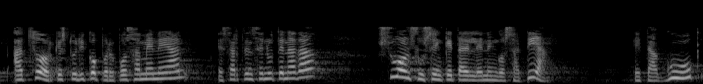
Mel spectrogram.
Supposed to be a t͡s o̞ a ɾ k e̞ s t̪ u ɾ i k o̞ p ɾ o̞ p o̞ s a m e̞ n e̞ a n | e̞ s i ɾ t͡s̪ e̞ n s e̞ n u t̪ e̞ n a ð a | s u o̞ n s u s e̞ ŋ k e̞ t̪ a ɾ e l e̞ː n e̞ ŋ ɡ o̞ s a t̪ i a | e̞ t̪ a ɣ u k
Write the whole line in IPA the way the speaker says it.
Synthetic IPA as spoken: a t͡s o̞ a ɾ k e̞ s t̪ u ɾ i k o̞ p ɾ o̞ p o̞ s a m e̞ n e̞ a n | e̞ s a ɾ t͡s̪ e̞ n s e̞ n u t̪ e̞ n a ð a | s u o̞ n s u s e̞ ŋ k e̞ t̪ a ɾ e l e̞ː n e̞ ŋ ɡ o̞ s a t̪ i a | e̞ t̪ a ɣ u k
